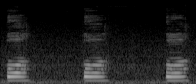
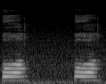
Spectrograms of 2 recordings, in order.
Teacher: es como si hubiera un comienzo de U muy ligero, y luego ya voy hacia la O. · La O se pronuncia como en español, solo que suena, antes del sonido O, suena como una pequeña U. Veréis, muy pequeñita.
